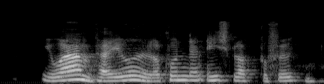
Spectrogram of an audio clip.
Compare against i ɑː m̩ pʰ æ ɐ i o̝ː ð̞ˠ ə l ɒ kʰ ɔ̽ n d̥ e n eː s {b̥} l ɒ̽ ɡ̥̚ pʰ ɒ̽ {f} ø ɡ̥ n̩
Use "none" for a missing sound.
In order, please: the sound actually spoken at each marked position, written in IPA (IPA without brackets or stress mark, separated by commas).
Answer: b̥, f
